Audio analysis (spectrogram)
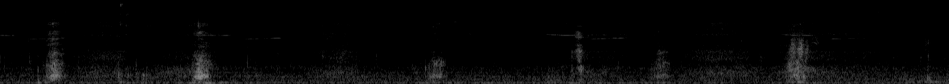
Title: cough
